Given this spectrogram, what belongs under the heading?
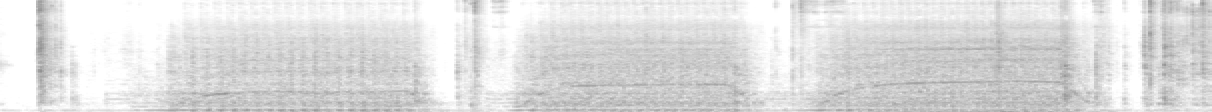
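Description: Up close, a sewing machine back stitches through thick bag fabric with reduced presser-foot pressure, running in three sustained bursts of rapid clattering separated by short pauses.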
